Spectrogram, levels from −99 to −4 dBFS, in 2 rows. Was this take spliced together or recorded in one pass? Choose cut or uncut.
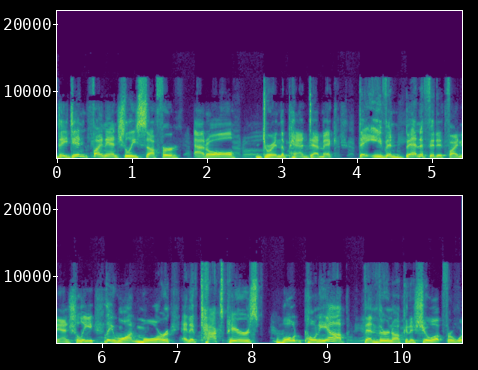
cut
